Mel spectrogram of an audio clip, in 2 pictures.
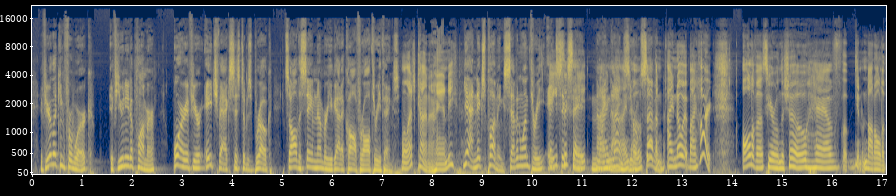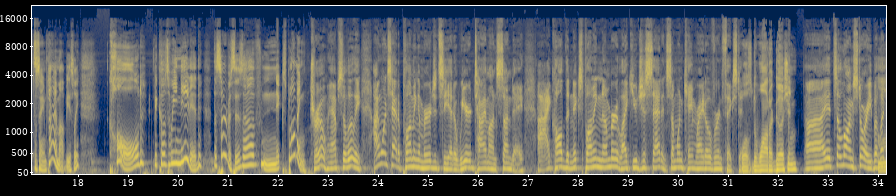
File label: RADIO AD; nicks plumbing radio ads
